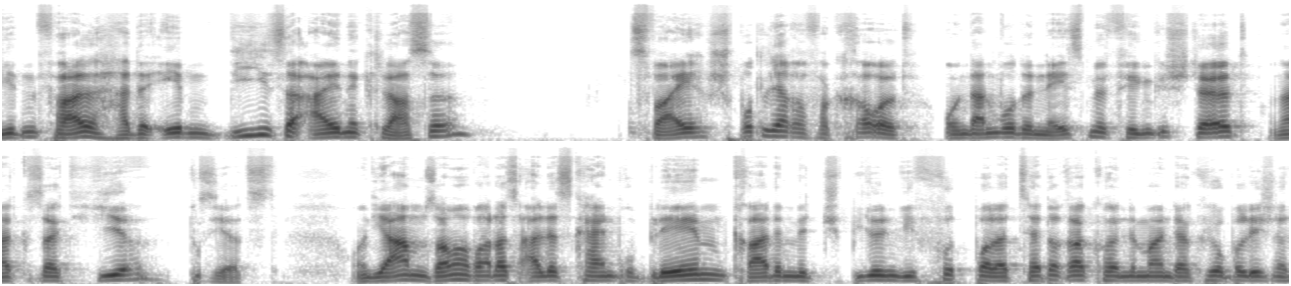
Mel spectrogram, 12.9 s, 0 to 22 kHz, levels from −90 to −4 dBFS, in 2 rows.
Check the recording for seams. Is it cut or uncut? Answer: cut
